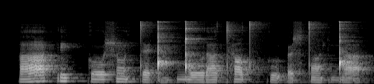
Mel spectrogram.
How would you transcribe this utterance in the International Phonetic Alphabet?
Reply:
a | ɾ i kː oː ɬ õ tː ɛ ɡ͡ǃ ã p ŋ͡ǃ oː ɾ a tʰ œ tˤ kː u ʔ œ ɬ tˤ ɛ̃ k ŋ͡ǃ a

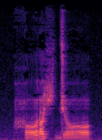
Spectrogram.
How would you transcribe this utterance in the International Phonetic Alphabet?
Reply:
h ɔ ɾ ɒ ç dʲ ɔ

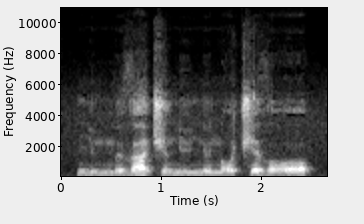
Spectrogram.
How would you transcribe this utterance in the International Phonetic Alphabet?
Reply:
n y mː ø ð a t͡ʃ ə n y n ø n ɔ t͡ʃ ɛ ð ɔ

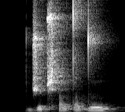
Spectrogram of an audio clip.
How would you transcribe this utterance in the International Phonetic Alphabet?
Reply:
d͡ʒ ø ʈ͡ʂʰ i lˠ dˤ u lˠ d u

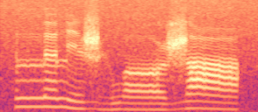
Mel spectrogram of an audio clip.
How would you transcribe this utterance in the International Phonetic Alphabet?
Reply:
lː ə˦ l i˨ ʐ ə̤˨ w ɔː˨ ʐ ɑ˦˨

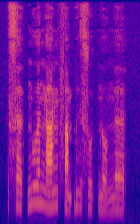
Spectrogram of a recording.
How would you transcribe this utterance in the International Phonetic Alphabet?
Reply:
s əː˨˩ k̚ ŋ u˧ ə̯ ŋ a˨˦ ŋ f a̰˧˨ m ɓ ɨ̤˨˩ s u˨˩ t̚ n o˧˩ ŋ əː˨˩ t̚

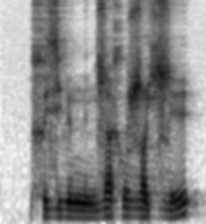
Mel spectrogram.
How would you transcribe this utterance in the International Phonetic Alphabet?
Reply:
x ə zʲ ə lʲ ɔ n ɪ n ɮ a x o ɮ ɑ ç ɮ ɪ

